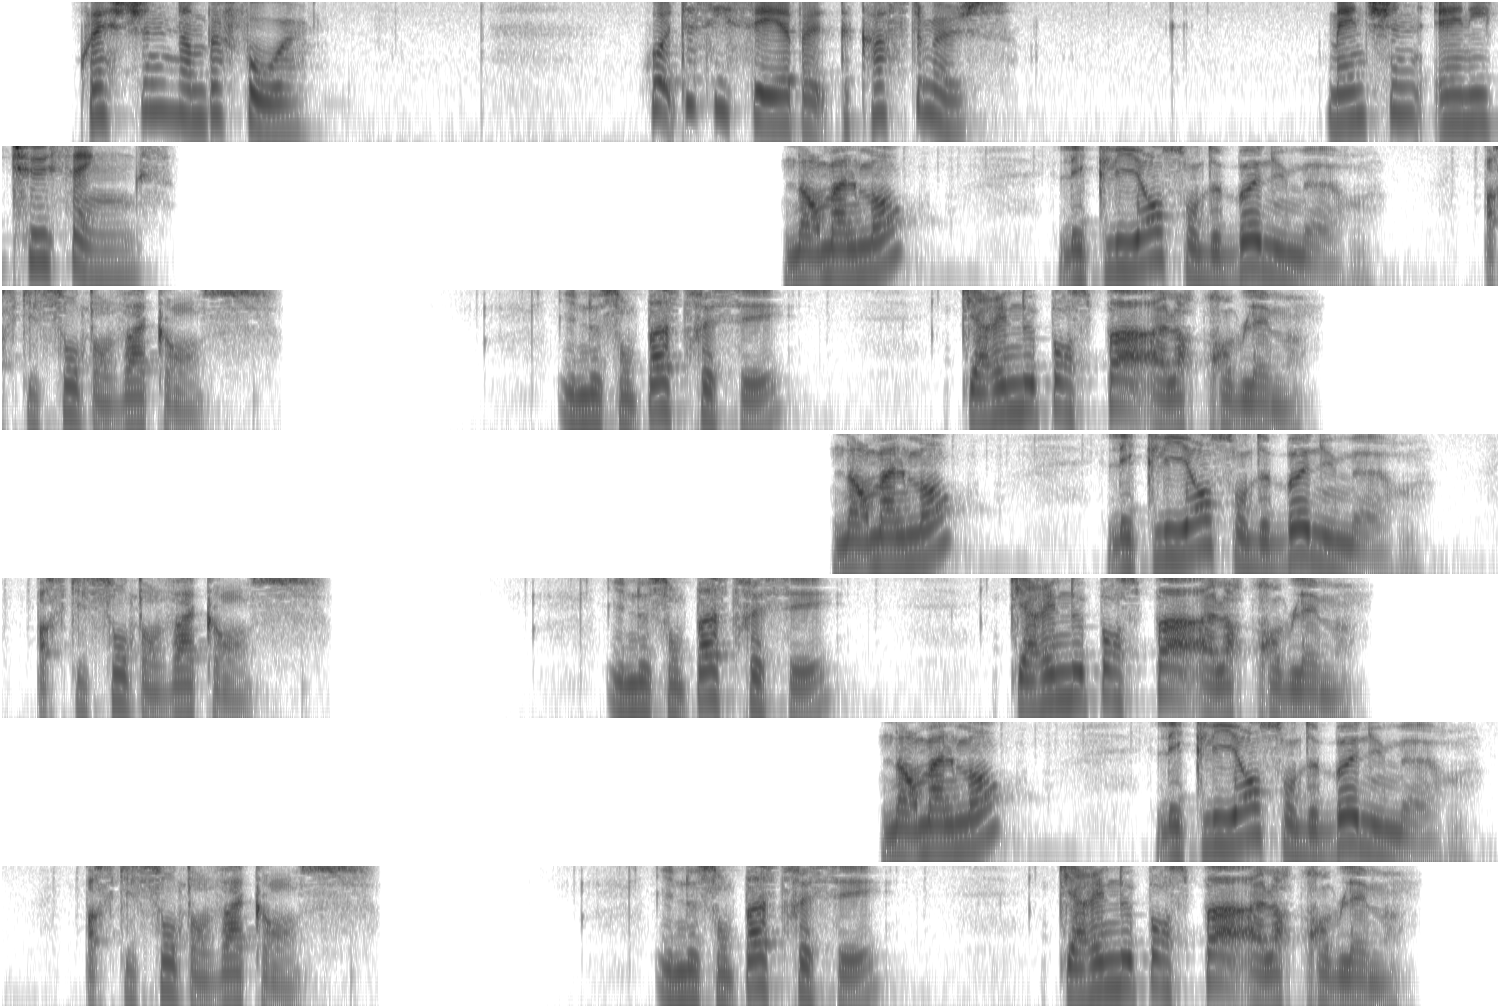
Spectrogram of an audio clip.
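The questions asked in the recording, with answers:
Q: What does he say about the customers?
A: They are in a good mood because on holiday; not stressed, not thinking of their problems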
